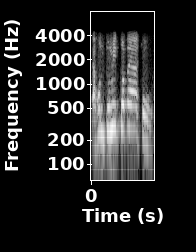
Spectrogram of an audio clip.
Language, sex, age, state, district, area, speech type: Bengali, male, 45-60, West Bengal, South 24 Parganas, urban, conversation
